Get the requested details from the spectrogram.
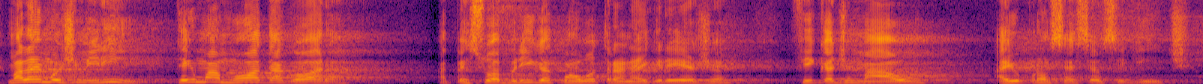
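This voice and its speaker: Lively preacher man in an echoey hall. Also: on the high side, moderate pace, gravelly. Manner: animated storytelling, mimics church members in quoted asides. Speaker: guest pastor preaching. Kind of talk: humorous sermon with acted anecdotes. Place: church sanctuary. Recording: echoey church hall, long reverb.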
